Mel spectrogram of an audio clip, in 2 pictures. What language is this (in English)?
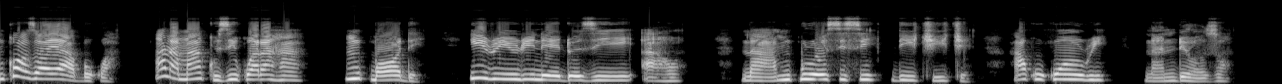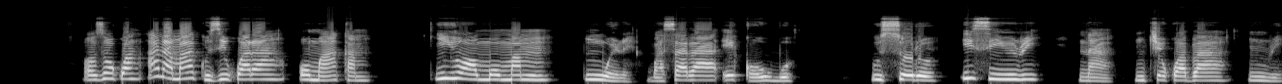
Igbo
